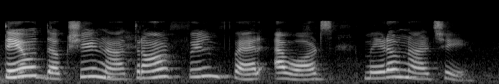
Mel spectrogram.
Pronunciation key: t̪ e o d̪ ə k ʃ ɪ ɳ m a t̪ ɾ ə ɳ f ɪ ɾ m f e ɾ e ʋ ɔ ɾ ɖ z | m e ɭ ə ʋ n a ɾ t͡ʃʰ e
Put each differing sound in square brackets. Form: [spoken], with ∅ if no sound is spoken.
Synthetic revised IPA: t̪ e o d̪ ə k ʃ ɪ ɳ [n] a t̪ ɾ ə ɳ f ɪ [l] m f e ɾ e ʋ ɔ ɾ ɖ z | m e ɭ ə ʋ n a ɾ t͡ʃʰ e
